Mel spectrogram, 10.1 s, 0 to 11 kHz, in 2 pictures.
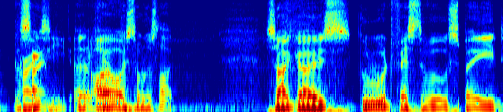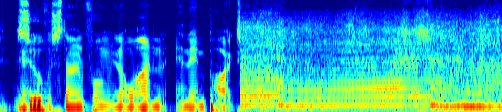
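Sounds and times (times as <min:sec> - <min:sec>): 
speech: 0:00.2 - 0:01.9, 0:02.7 - 0:07.9
gymkhana performance car engine revving: 0:07.4 - 0:10.0.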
